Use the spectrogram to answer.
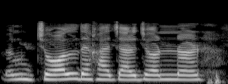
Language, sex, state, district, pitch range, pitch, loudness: Bengali, female, Assam, Hailakandi, 215-230 Hz, 225 Hz, -16 LUFS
